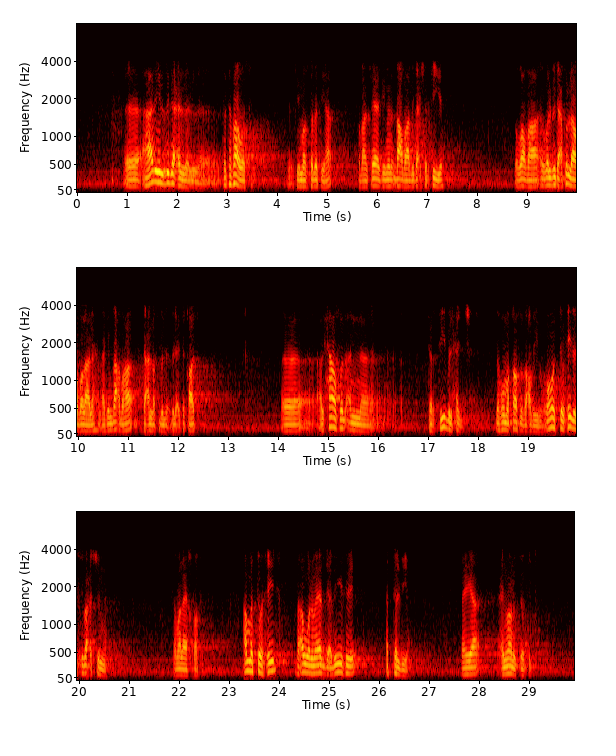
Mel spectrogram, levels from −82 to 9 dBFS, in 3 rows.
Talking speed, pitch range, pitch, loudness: 90 wpm, 115-165 Hz, 130 Hz, -27 LUFS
